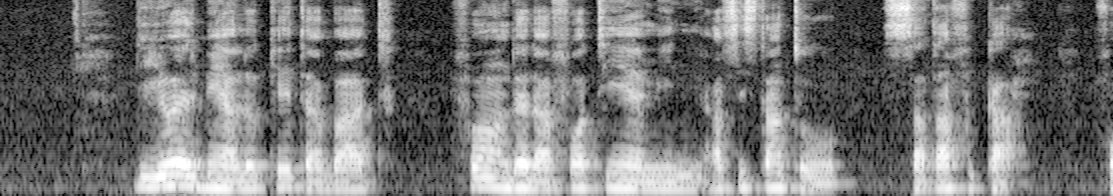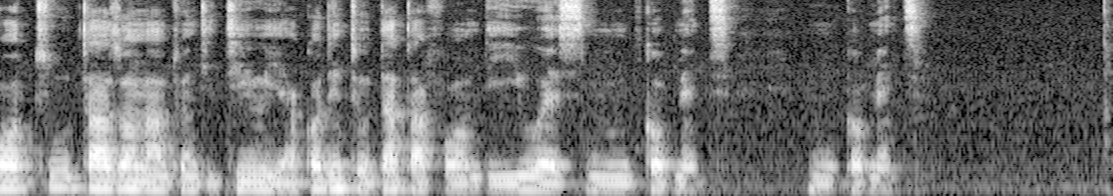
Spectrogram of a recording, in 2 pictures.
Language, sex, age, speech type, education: Nigerian Pidgin, male, 30-45, spontaneous, tertiary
